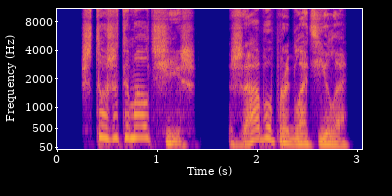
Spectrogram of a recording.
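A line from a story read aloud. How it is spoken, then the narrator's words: Witch's whisper, creaking laugh. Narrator (Russian): прошептала колдунья, и ее смех, похожий на скрип несмазанной телеги, больно ударил по ушам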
